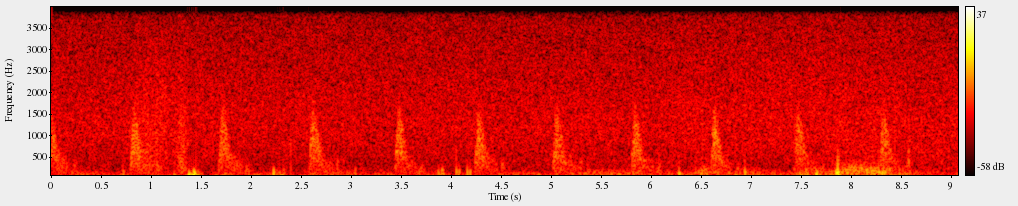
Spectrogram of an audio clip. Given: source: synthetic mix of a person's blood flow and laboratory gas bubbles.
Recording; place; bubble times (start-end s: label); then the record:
Doppler ultrasound of blood flow; subclavian vein
no bubbles
From the record:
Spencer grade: 0 (complete lack of bubble signals)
